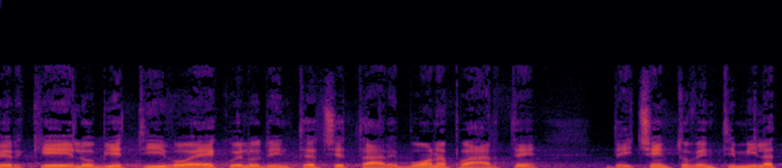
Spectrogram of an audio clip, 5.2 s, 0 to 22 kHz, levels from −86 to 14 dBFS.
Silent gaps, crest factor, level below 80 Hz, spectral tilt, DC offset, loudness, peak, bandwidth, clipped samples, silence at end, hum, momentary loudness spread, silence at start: none; 16 dB; -56 dBFS; -6 dB/octave; under 0.1%; -24 LUFS; -8 dBFS; 13.5 kHz; under 0.1%; 0 s; none; 7 LU; 0 s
